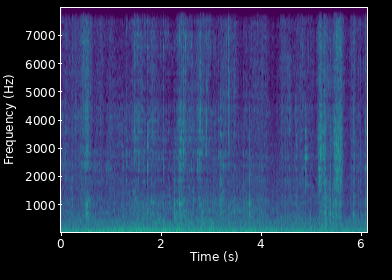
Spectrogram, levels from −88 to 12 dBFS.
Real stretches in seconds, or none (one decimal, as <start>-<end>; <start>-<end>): 0.0-1.4; 3.1-6.1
